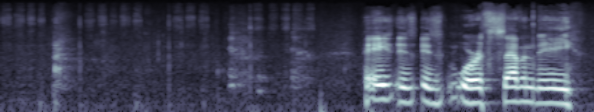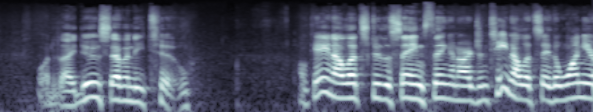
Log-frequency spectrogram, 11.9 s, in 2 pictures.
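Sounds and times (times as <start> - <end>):
pen writing numbers in pink: 0.0 - 3.2
quiet hiss: 0.0 - 11.8
speech: 3.6 - 7.9, 8.9 - 11.8.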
